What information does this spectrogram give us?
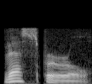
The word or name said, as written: vesperal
